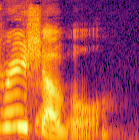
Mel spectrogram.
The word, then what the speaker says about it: Ra's al Ghul: It's Ra's al Ghul. It's, you can pronounce it either way.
